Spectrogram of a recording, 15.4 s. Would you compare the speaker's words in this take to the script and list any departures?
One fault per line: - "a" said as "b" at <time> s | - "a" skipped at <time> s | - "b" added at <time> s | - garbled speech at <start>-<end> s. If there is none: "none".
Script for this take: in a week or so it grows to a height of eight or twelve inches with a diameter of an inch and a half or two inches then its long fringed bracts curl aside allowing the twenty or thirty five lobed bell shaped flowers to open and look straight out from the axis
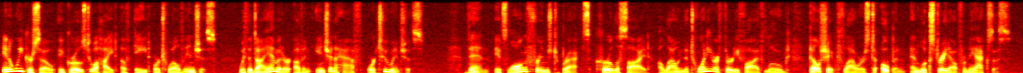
none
